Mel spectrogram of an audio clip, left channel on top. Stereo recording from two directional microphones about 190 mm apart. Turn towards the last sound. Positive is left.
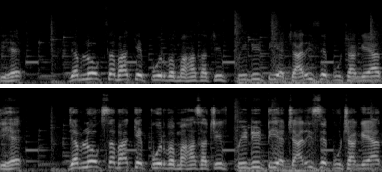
turn(degrees=-20)  # may be behind; listen again after turning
